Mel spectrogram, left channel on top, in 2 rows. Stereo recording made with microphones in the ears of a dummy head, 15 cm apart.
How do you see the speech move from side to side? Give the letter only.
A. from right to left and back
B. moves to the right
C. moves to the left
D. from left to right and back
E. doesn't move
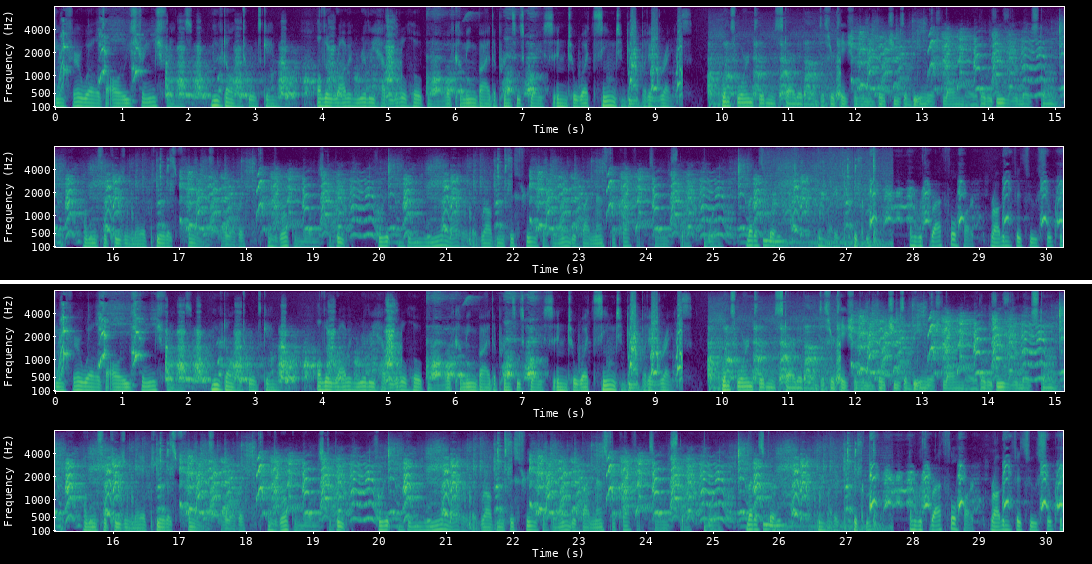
B.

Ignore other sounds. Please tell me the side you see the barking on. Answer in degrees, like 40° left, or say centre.
30° right.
